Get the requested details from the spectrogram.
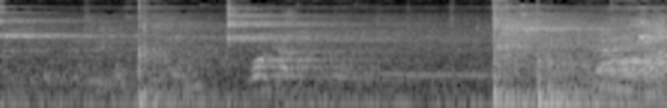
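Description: A volleyball is struck hard with a slap.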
